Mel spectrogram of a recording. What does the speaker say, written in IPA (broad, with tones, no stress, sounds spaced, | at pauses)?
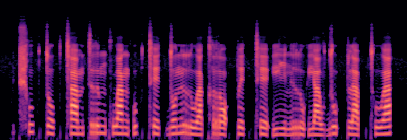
t͡ɕʰ u˥˩ k̚ t o˨˩ k̚ tʰ a˧ m t r ɯ˧ ŋ kʰ w a˧ ŋ ʔ u˦˥ k̚ tʰ e˨˩ k̚ d o˦˥ n r u˩˦ a̯ kʰ r ɔ˨˩ ʔ p e˨˩ k̚ tʰ e˨˩ ʔ j i˩˦ n r u˨˩ ʔ j a˨˩ w d u˥˩ ʔ p l a˨˩ p̚ tʰ u˦˥ a̯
